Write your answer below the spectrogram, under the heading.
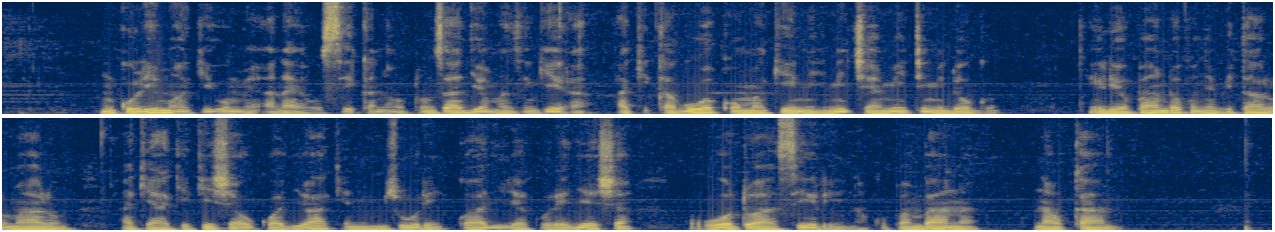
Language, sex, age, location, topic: Swahili, male, 25-35, Dar es Salaam, agriculture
